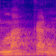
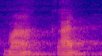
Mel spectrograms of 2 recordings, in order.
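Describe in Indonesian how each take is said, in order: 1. Kata ini diucapkan dengan marah, seperti seruan. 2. Kata ini diucapkan dengan bingung, seperti pertanyaan yang heran. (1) "bunyi marah dengan kalimat tadi makan marah, tanda seru" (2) "seperti bingung bertanya, memberikan berita seperti tidak disangka"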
